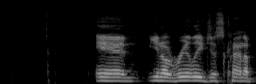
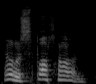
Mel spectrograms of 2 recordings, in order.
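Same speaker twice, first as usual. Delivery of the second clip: light mock British accent, softer; 5 semitones higher, 6 dB quieter than usual. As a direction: answer back as a pretend Brit. Replies in same mock accent.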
